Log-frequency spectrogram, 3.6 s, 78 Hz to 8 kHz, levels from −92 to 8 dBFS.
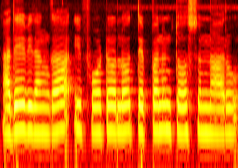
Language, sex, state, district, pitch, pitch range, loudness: Telugu, female, Andhra Pradesh, Sri Satya Sai, 215 Hz, 210-220 Hz, -16 LUFS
